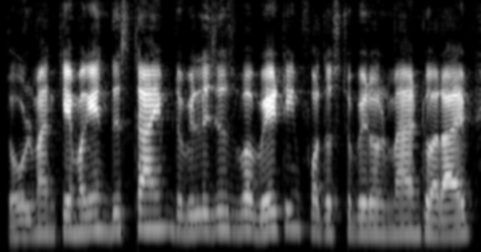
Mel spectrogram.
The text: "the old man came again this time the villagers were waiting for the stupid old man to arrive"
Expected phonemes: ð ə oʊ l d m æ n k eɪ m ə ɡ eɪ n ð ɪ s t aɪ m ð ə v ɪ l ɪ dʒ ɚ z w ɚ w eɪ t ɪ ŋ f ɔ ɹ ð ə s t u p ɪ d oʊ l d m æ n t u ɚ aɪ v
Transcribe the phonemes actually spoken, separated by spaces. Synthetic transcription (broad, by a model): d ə oʊ l d m æ n k eɪ m ə ɡ eɪ n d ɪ s t aɪ m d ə v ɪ l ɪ dʒ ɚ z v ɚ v eɪ t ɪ ŋ f ɔ ɹ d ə s t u b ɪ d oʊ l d m æ n t u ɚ aɪ v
